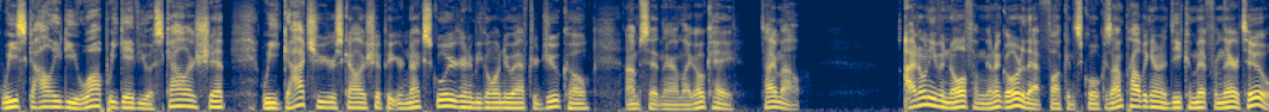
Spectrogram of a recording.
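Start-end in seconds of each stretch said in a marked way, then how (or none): 0.0-5.9 mock screaming at the top of the lungs. Recounting a man screaming at them in his office over transferring, retelling a scream. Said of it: "screaming at me at the top of his lungs".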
